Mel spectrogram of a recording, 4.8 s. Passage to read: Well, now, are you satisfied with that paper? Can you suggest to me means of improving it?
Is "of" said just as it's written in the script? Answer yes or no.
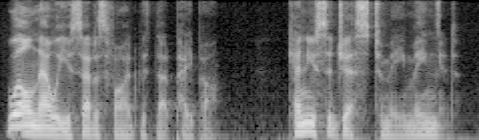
no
